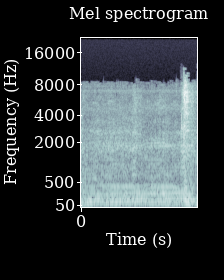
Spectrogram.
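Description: Cars driving along a road, a steady engine and traffic drone.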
